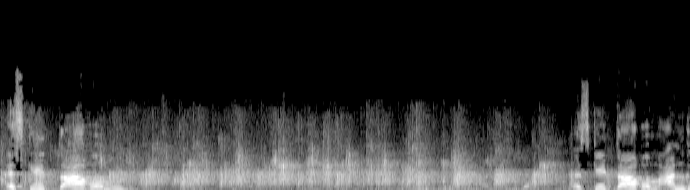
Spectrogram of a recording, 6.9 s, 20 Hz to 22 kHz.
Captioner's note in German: Beifall BÜNDNIS 90/DIE GRÜNEN und CDU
